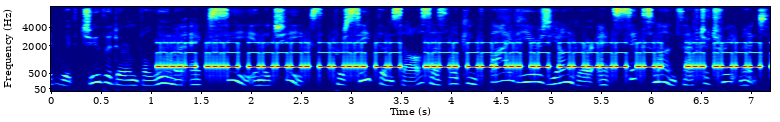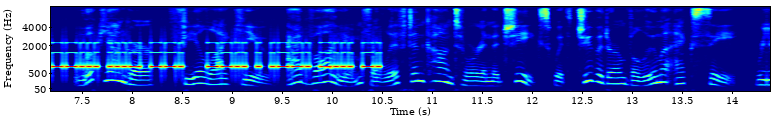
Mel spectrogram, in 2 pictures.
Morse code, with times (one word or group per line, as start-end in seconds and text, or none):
1.1-3.5 4V97M
3.8-6.1 F8A0R
6.4-8.5 SJ7VG
8.8-10.5 ZEPBN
